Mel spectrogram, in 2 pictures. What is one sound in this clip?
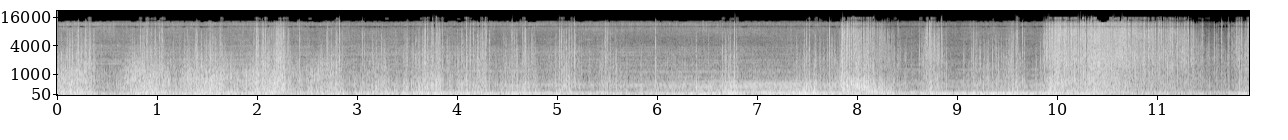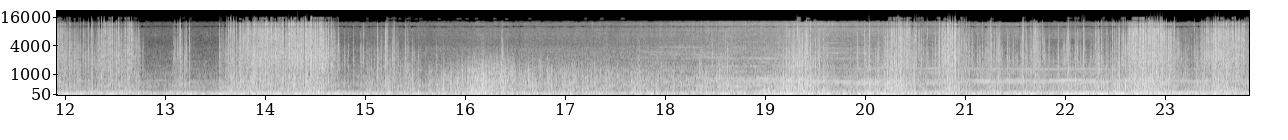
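Water sprays and churns behind the speeding boats.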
